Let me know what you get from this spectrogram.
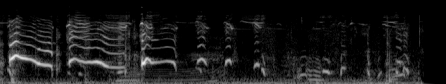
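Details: Dog giving a few loud, clear whines, each a rising-then-falling tone, the first three strongest, fading into softer, shorter whimpers before stopping.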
